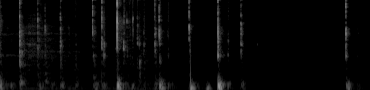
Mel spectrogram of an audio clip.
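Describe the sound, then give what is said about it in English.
Rapid keystrokes clatter on a computer keyboard as someone searches for an article, an irregular burst for about two and a half seconds, then a pause and a single final tap, fairly quiet. “Alright, so if you hear me typing away, I'm actually doing this.”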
